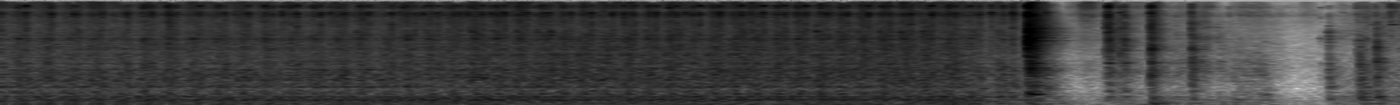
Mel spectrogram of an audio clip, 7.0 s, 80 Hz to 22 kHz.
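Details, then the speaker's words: Vintage Pfaff 130 sewing machine test run after replacing its failing motor and foot pedal with new ones: fast, even mechanical whirr with steady rapid ticking, no stumbles or grinding; runs normally after the repair. "With everything plugged in, we'll give it a test run."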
